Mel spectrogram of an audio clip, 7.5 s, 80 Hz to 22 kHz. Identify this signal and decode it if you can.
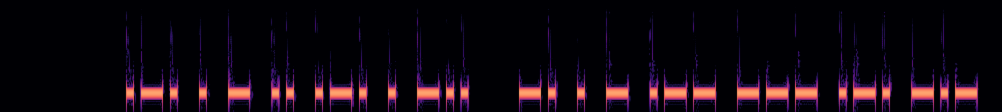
Morse code, heard as a keyed tone, about 22 wpm, 700 Hz. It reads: RETIRED NETWORK
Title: Practice QSO - Exchange 3 - More Info - 22wpm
